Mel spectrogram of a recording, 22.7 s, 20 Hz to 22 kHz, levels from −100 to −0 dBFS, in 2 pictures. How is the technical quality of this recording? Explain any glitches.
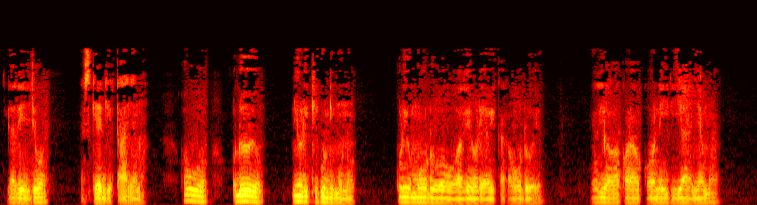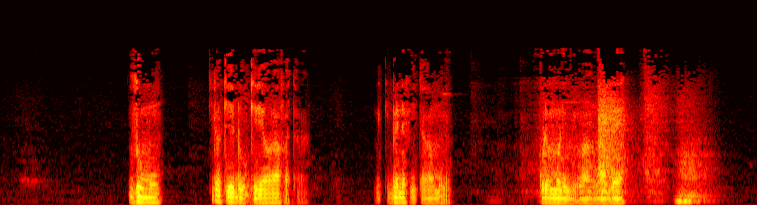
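The recording is audibly degraded by heavy lossy compression throughout.

MP3 compression, likely at a very low bitrate in the region of 24 kbps, runs from start to finish. Starved of bits, the encoder has chopped off all treble above about 8.3 kHz and discarded quieter frequency components, letting them flicker in and out between frames. The speech therefore sounds dull and muffled, with a watery, swirling texture, metallic chirping on s sounds, and consonant onsets that smear rather than snap.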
